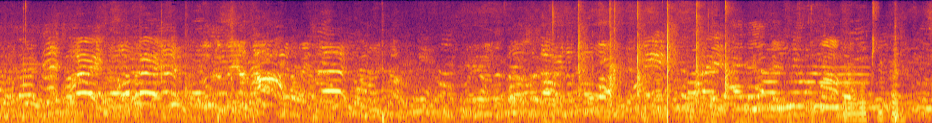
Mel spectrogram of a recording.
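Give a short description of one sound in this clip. Players shout and call to each other across an open field.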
